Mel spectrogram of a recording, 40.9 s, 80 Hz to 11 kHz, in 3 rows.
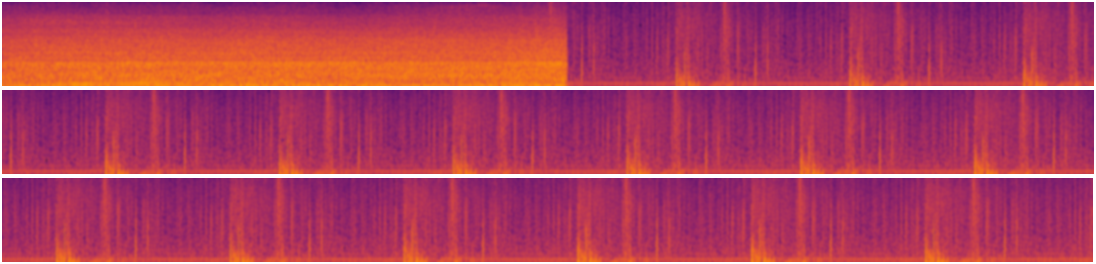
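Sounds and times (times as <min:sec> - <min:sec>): low hum: 0:00.0 - 0:07.1
vinyl surface hiss: 0:00.0 - 0:40.9.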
